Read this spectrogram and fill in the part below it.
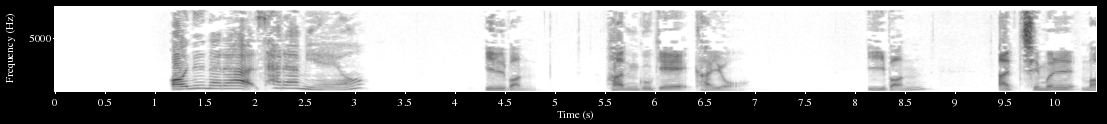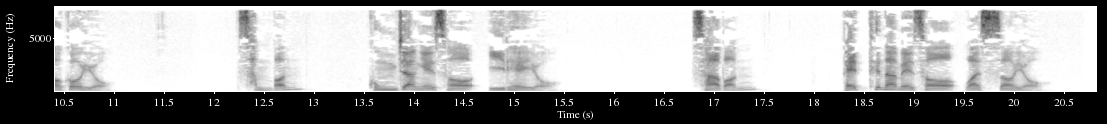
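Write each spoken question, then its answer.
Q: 어느 나라 사람이에요?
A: 4번: 베트남에서 왔어요.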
